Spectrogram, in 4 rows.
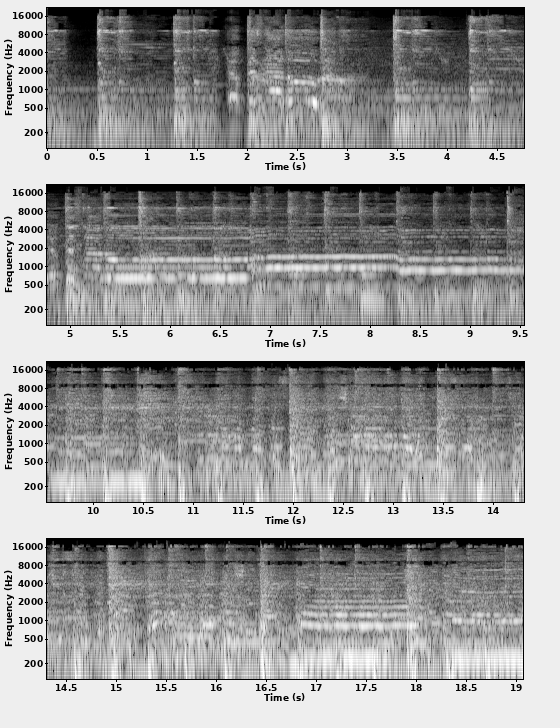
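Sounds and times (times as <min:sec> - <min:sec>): instrumental rock band: 0:09.4 - 0:19.0.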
